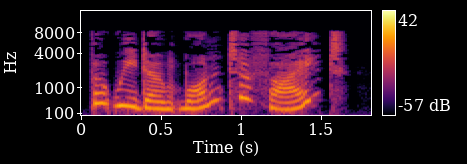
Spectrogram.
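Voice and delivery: put-on high, girlish protest; high-pitched, earnest objection. Sophie protests to schoolmaster.

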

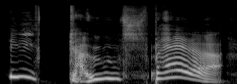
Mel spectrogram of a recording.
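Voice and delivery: very high, drawn-out wail; hopeless dread. Acted. Nobby cannot execute Vimes, wailing in dread. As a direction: moan it slowly, word by word.

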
